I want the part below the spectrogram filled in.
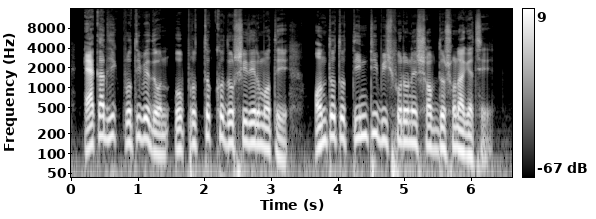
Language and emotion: Bengali, neutral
